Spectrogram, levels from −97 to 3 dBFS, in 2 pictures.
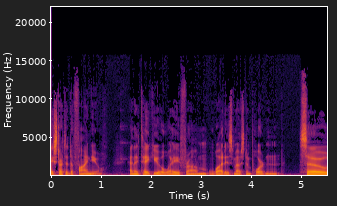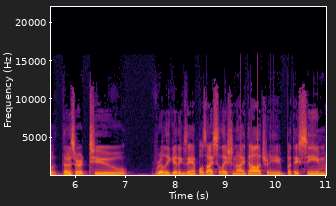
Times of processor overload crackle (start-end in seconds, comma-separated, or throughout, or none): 9.31-10.05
